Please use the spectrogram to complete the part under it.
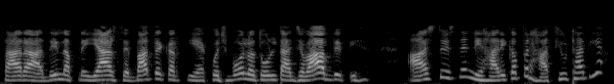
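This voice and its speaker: A woman voicing a domineering, scheming middle-aged mother in a cartoon story, loud and scolding. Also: medium pitch, animated, moderate pace, dry recording, lo-fi sound, natural voice.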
